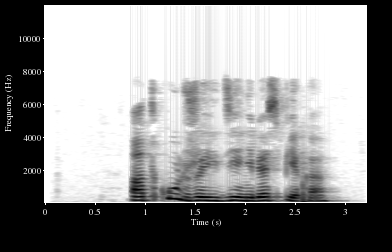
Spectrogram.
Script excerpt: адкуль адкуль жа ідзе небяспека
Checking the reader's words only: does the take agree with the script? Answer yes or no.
no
